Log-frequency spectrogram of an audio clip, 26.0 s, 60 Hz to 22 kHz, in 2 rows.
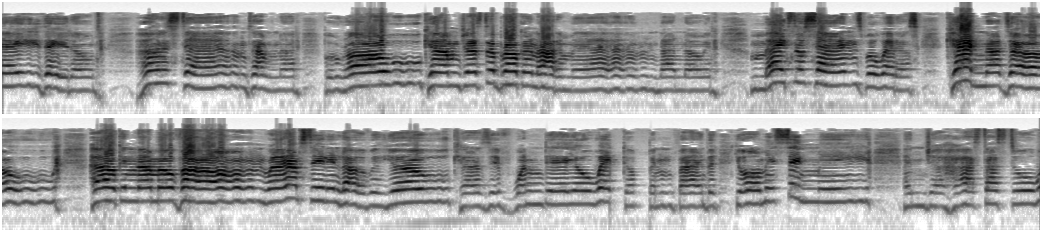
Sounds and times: Male singing: 0.0 - 25.9.

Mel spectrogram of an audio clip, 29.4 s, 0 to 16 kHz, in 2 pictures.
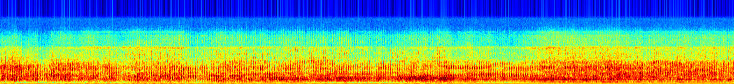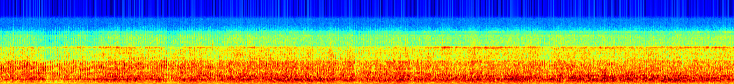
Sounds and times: Helicopter: 0.0 - 29.3.

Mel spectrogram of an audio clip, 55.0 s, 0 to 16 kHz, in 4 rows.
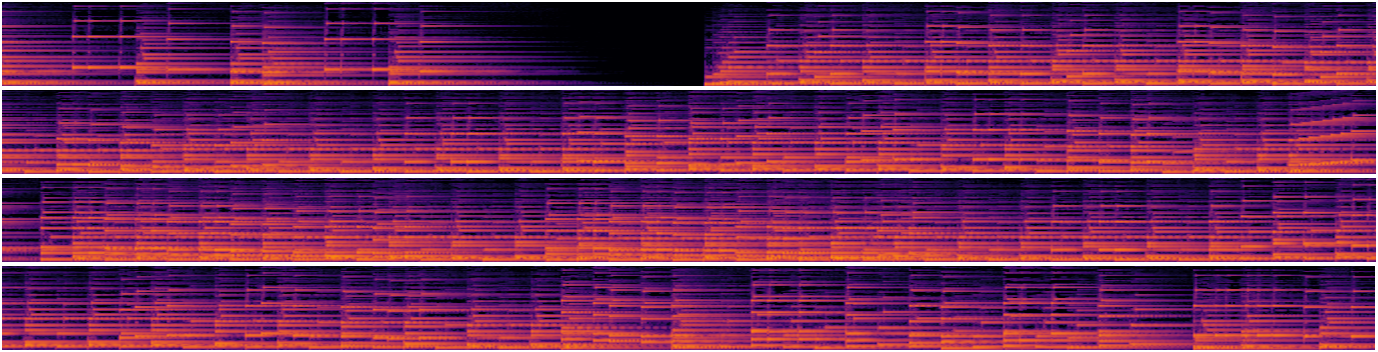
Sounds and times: Music: 0.0 - 6.2, 7.0 - 54.9.

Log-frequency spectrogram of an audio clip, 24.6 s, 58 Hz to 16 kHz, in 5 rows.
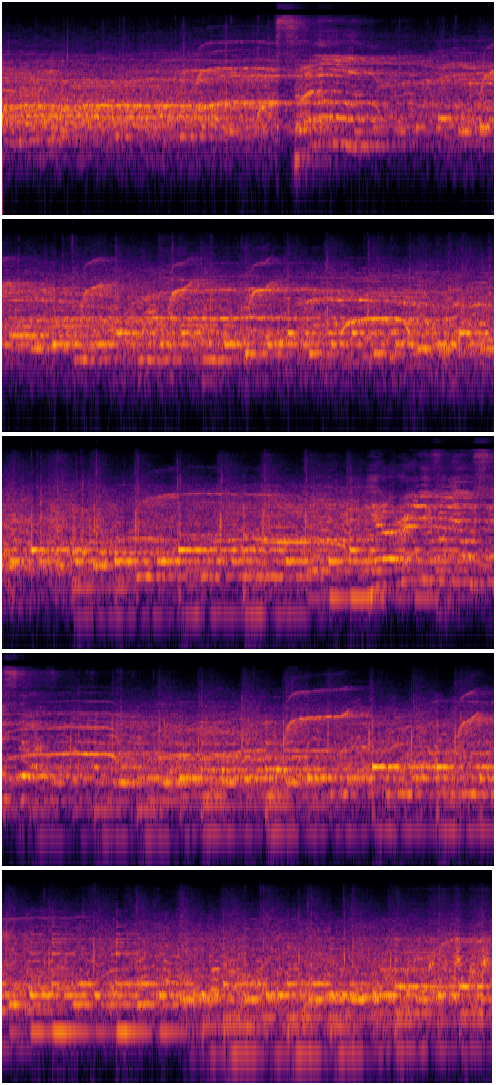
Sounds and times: Cheering: 0.0 - 24.5
Crowd: 0.0 - 24.5.

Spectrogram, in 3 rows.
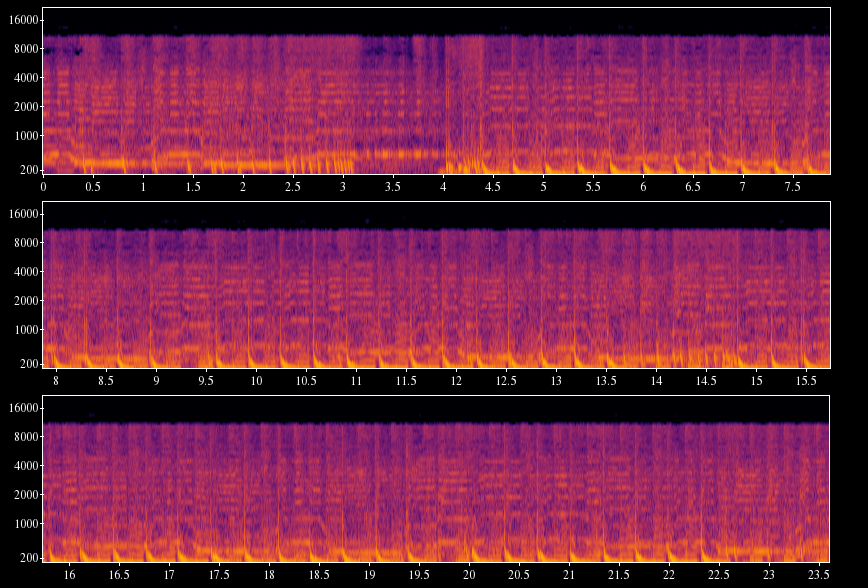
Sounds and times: Exciting music: 0.0 - 23.6
Soundtrack music: 0.0 - 23.6.

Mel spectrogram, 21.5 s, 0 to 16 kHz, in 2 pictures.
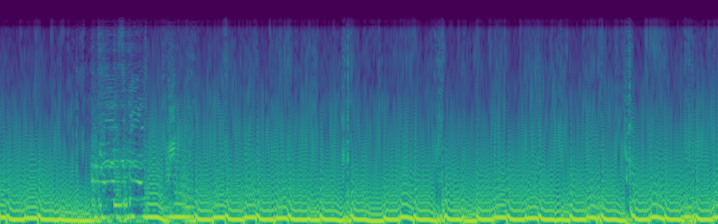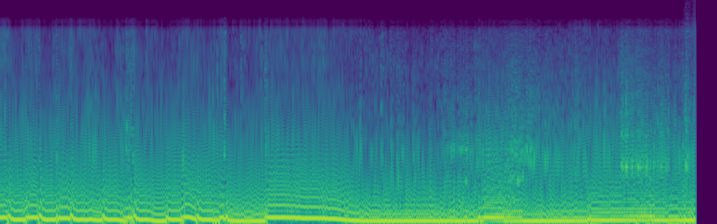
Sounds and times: Music: 0.0 - 21.2.

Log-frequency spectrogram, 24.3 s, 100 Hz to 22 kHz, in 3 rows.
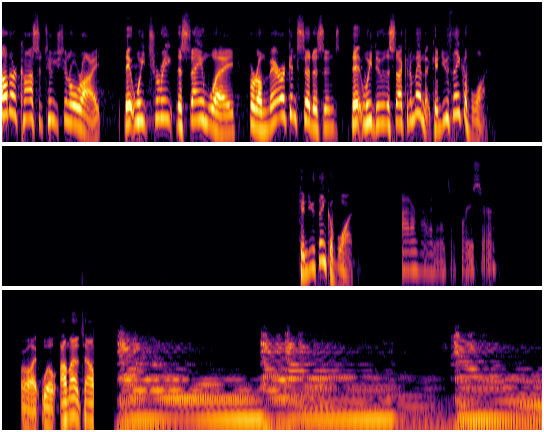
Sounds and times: Speech: 0.0 - 7.3, 12.6 - 13.4, 16.5 - 17.6
Music: 17.9 - 24.3.

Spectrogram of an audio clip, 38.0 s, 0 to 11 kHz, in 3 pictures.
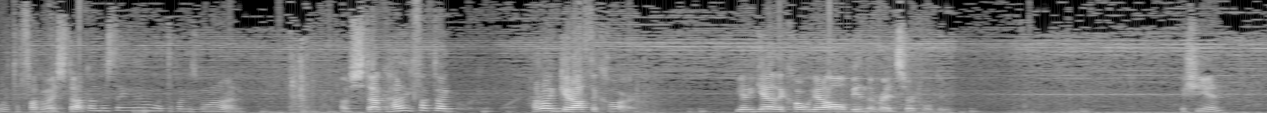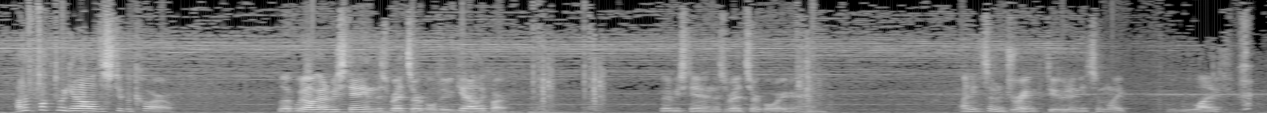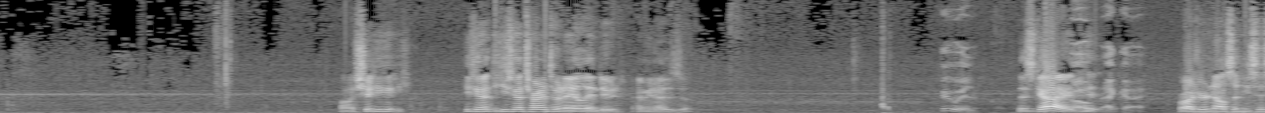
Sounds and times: Speech: 0.0 - 2.5, 3.4 - 6.4, 7.4 - 9.6, 11.9 - 12.3, 12.9 - 14.5, 15.5 - 17.8, 19.4 - 20.8, 22.3 - 25.2, 28.8 - 32.4, 34.8 - 37.9.

